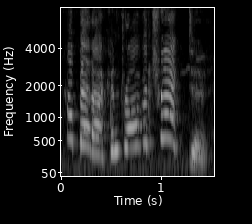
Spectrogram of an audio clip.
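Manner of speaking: high, quick duck voice; Duck's boast. A narrator's reading. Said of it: "he said".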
